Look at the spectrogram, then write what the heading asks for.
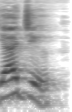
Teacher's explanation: جیم حرف قلقلہ ہے جزم کی صورت میں، اس لیے آواز پلٹ کر آئی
